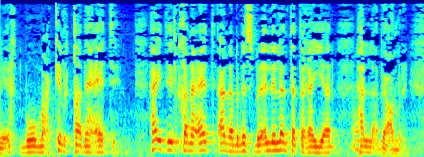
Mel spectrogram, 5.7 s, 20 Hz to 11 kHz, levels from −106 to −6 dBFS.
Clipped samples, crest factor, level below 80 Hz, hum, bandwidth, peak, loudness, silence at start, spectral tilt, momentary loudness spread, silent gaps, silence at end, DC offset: under 0.1%; 18 dB; -58 dBFS; none; 10.5 kHz; -8 dBFS; -25 LUFS; 0 s; -5 dB/octave; 7 LU; none; 0 s; under 0.1%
